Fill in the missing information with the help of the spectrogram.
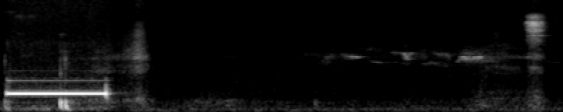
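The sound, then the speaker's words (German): A telephone ringback tone on an outgoing call to someone's mother: one loud, steady, mid-pitched beep lasting about a second, followed by near silence with a few faint, high chirps. “okay, dann rufen wir mal deine Mutter an.”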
